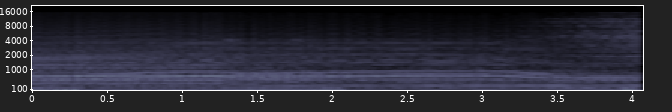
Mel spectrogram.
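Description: Horror score drone: several held, dissonant tones that waver slowly in pitch over a low rumble, sagging downward near the end.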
